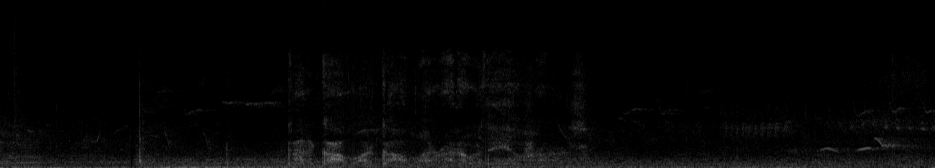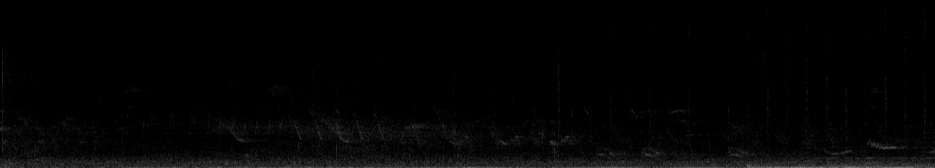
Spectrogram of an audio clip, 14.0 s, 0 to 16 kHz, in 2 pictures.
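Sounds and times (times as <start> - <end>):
songbirds chirping: 0.0 - 14.0
low rumble: 8.2 - 14.0.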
